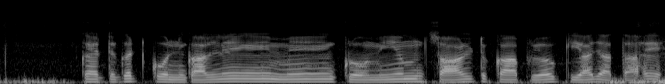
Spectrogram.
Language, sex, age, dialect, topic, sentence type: Hindi, male, 18-24, Awadhi Bundeli, agriculture, statement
